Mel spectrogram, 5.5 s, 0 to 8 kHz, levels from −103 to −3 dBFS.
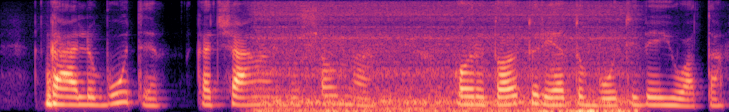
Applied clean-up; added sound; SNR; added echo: none; Boiling; 5 dB; none.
